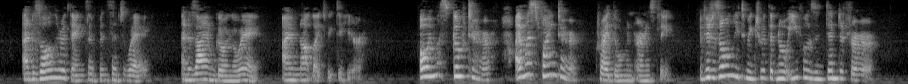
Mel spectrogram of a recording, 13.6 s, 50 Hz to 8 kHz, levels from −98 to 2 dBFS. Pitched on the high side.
Yes: high, 230 Hz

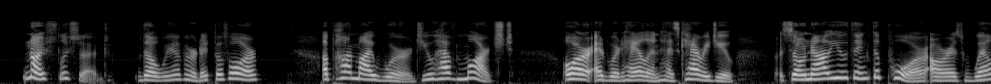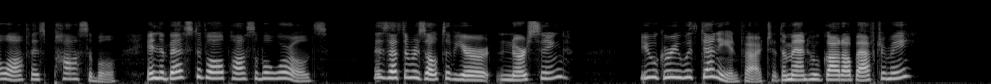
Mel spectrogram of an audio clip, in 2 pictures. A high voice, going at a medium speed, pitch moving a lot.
Yes: high, 235 Hz; average, 180 wpm; wide, 5.8 semitones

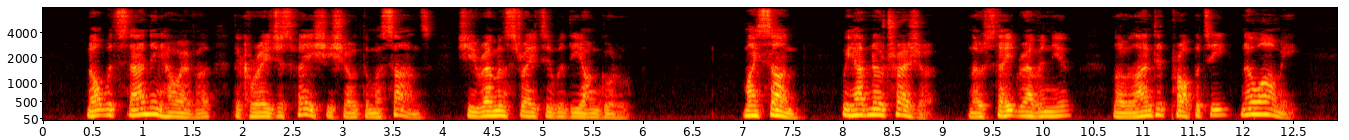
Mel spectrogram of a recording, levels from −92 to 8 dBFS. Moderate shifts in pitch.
No: wide, 6.1 semitones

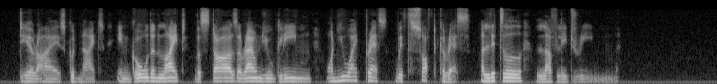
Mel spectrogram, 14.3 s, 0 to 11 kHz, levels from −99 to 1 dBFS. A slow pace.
Yes: slow, 95 wpm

